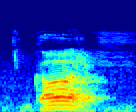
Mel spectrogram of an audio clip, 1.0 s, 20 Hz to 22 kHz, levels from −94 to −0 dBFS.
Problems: background sounds at intervals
